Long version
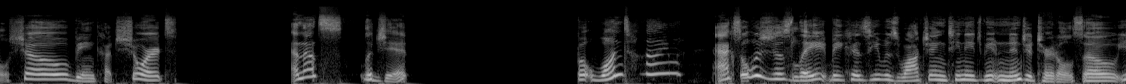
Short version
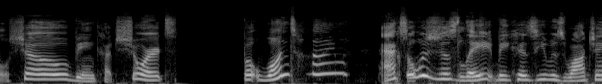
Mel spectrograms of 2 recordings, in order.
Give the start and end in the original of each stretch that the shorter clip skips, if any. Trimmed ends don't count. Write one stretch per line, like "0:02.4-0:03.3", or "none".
0:02.3-0:05.6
